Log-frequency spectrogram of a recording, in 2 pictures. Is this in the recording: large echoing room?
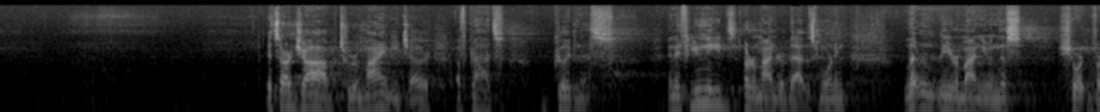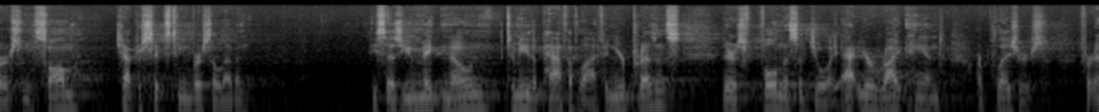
yes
